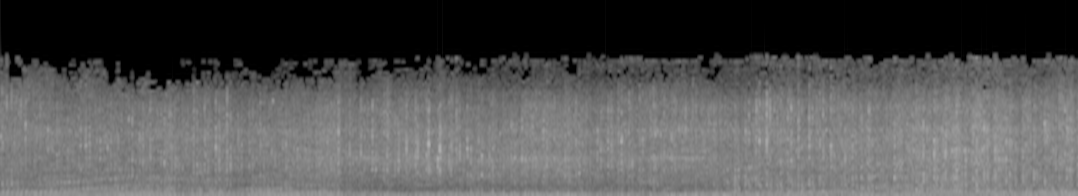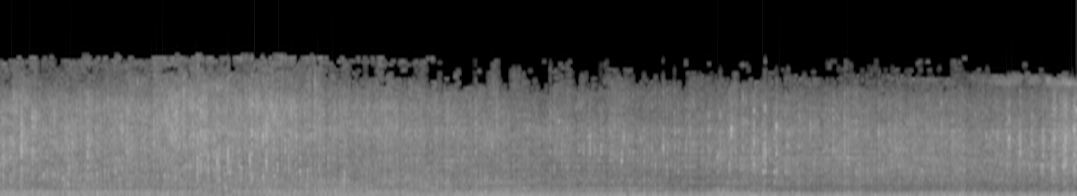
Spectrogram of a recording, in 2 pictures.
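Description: Several racing riding-lawn-mower engines running together, a dense steady engine drone whose pitch rises and falls as they rev up and back off.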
